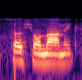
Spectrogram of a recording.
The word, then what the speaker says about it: Socialnomics: Eric Qualman, who is a phenomenal, wrote Social Economics or Socialnomics, that's how you say it.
